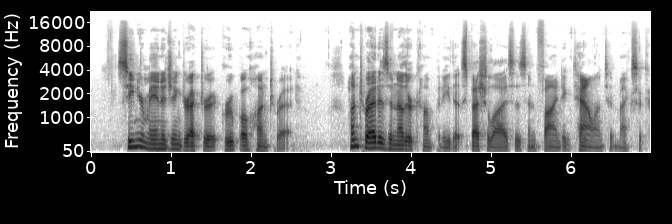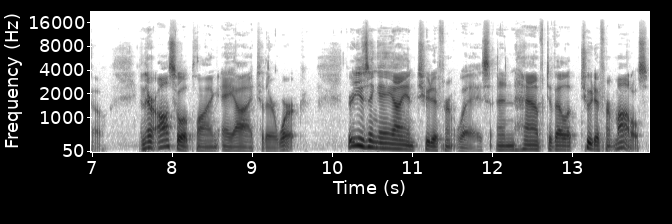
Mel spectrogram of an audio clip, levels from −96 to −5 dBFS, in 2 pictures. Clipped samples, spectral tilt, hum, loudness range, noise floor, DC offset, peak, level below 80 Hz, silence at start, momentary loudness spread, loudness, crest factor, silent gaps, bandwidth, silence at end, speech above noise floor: under 0.1%; -5.5 dB/octave; none; 5 LU; -59 dBFS; under 0.1%; -2 dBFS; -60 dBFS; 0.35 s; 14 LU; -23 LUFS; 22 dB; none; 16 kHz; 0.05 s; 35 dB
